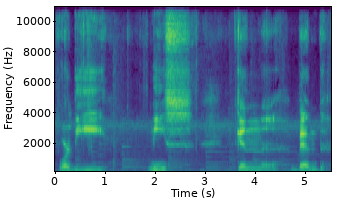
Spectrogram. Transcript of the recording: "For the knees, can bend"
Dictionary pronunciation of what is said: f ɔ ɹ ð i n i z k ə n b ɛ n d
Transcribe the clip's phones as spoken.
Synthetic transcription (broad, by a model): f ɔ ɹ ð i n i s k ə n b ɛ n d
